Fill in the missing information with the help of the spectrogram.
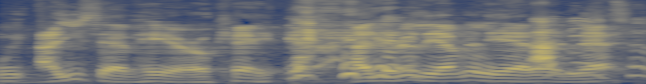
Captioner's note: laughs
